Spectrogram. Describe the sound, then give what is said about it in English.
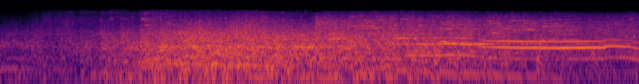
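A loud crash and smash as a boat on a river ploughs through a wedding cake and collapses a marquee, with clattering, tearing debris lasting a few seconds and a thin whining tone near the end. “The last boat goes via the wedding cake.”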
